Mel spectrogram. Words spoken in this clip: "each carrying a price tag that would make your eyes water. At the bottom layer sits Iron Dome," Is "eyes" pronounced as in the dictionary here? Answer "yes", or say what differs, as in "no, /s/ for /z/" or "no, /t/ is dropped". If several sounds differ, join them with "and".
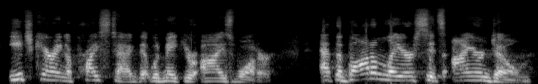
yes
